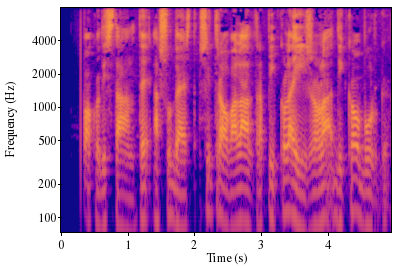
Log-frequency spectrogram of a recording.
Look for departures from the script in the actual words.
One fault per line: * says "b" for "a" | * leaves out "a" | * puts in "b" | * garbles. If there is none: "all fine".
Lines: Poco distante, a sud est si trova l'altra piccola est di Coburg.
* says "isola" for "est"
